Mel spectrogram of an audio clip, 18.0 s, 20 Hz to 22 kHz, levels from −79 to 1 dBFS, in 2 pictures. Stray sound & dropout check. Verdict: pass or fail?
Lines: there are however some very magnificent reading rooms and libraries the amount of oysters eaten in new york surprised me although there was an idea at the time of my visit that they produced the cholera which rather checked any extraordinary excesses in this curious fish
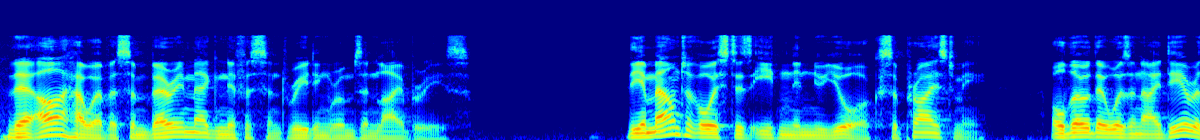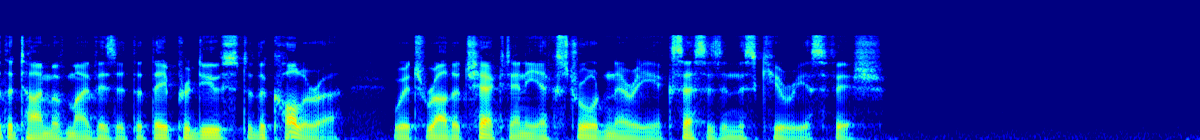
pass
